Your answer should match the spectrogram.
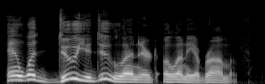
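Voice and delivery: cartoon otter greeting a new arrival, all sugary cheer; carnival otter voice. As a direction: gush like a cute carnival mascot.

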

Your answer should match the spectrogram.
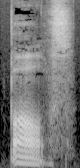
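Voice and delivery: loud contemptuous retort; scoffing. A narrator's reading. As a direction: throw the word back scornfully. Lowboy scoffs again.

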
